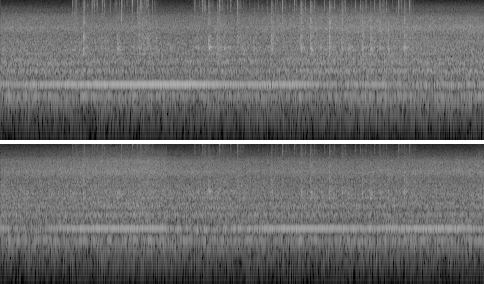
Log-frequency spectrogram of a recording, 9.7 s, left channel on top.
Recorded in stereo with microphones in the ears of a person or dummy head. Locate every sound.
1.4 s a rattle: 25° left (ahead or behind), 0.6 m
